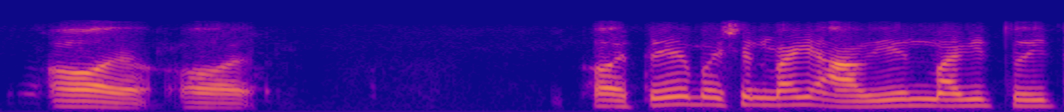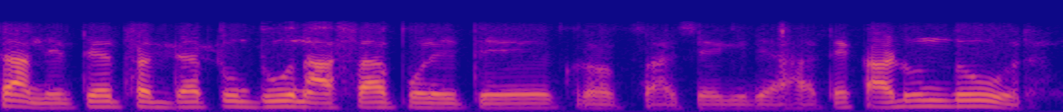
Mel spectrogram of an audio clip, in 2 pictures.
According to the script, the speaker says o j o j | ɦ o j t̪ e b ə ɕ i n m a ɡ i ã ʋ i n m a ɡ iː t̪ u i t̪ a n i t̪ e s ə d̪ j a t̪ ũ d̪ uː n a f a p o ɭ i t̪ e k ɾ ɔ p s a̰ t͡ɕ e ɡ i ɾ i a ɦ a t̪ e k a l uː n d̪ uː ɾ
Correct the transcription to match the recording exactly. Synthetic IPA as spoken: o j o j | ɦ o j t̪ e b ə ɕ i n m a ɡ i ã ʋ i n m a ɡ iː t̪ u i t̪ a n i t̪ e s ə d̪ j a t̪ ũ d̪ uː n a s a p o ɭ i t̪ e k ɾ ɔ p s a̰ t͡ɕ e ɡ i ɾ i a ɦ a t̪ e k a ɽ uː n d̪ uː ɾ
